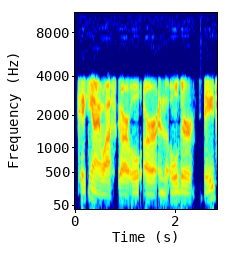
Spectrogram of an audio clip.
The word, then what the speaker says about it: Ayahuasca: So Ayahuasca. A-Y-A-H-U-A-S-E-A. Ayahuasca.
